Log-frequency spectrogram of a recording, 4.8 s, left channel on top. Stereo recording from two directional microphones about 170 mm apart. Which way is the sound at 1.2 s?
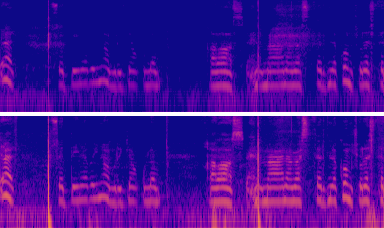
20° right (ahead or behind).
